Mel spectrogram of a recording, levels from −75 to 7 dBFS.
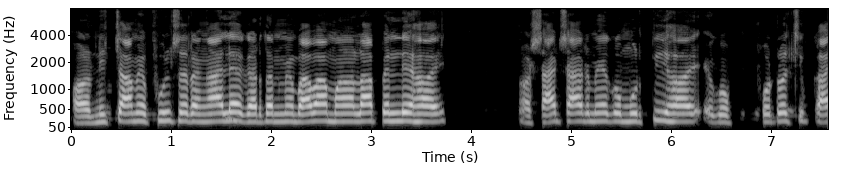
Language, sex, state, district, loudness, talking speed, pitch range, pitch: Maithili, male, Bihar, Samastipur, -16 LUFS, 180 wpm, 190-205 Hz, 200 Hz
